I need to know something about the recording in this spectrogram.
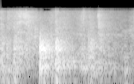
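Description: Two grapplers scuffling on foam mats: bodies and clothing rubbing and shifting, with heavy breathing and grunts, the loudest burst about half a second in.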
